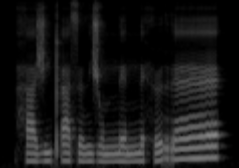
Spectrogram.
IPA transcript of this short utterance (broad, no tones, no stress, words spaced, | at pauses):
haːʒi pʼaːsə˞ðiʒo nːɛ nːɛhə˞ ræː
